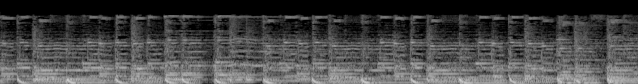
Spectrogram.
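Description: An upbeat instrumental song intro plays loud and close, with a steady bouncing bass rhythm and bright layered melody. No voices are heard.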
